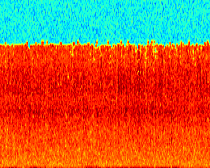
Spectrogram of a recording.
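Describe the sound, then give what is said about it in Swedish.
Steady, dense rain pours down while a deep, low thunder rumble rolls continuously underneath, a full stormy wash of sound with no voices present, in a thunderstorm with wind and lightning over wet trees. “Vinden tjöt och de våta träden droppade. Och blixtrarna! Heliga San Lorenzo som det blixtrade.”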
